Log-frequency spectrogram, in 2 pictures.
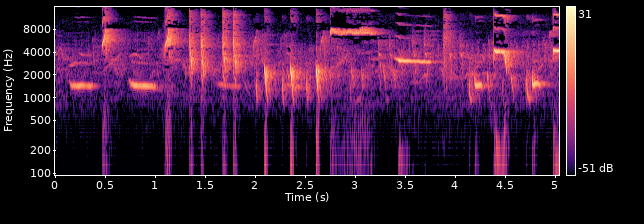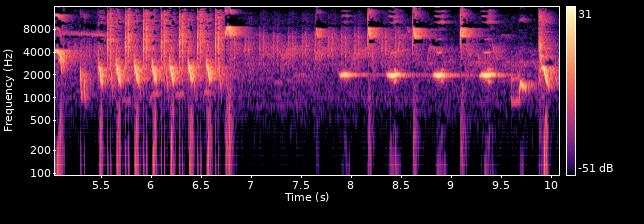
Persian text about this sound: توی کنفرانسی توی آمریکا صدای یه بلبلی رو در واقع ضبط کرده بود با خودش برده بود که وقتی میخواست در رابطه با تحریر بلبلی توضیح بده اول اینو پخش کنه بعد اون تحریره رو بذاره و اینطوری نشون بده که چقدر توی این تحریر بلبلی از خوندن این پرنده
